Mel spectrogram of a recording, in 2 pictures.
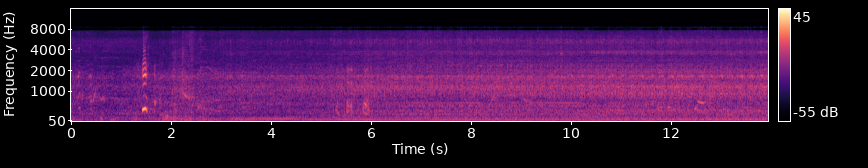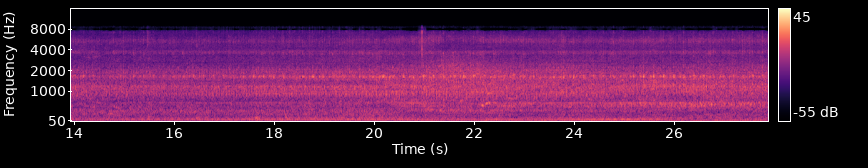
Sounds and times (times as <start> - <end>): Vehicle: 0.0 - 27.8.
